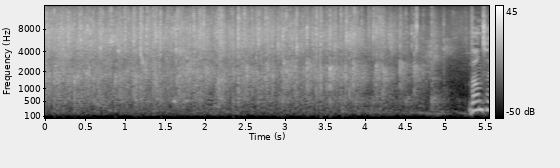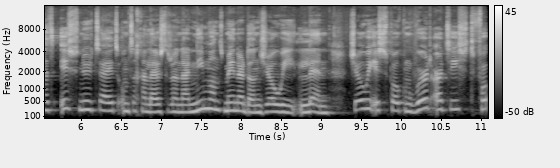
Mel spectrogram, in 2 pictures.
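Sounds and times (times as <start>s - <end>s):
audience applause: 0.0s - 5.1s
speech: 5.4s - 11.0s.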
